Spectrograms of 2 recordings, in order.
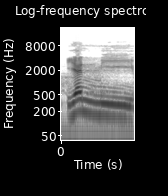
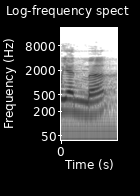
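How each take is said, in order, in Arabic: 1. الحركة بعد الميم كسرة. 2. الحركة بعد الميم فتحة. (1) "فعل يفعل بكسر العين" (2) "مو ينمى"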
